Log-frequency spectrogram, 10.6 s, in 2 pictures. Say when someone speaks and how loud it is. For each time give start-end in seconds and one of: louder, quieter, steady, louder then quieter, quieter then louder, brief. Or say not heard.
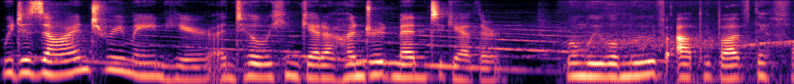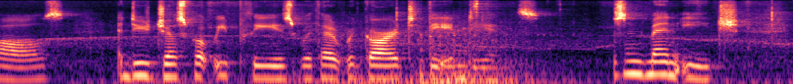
0.0-10.5 steady.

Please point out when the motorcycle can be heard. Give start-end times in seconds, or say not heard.
5.7-10.5.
